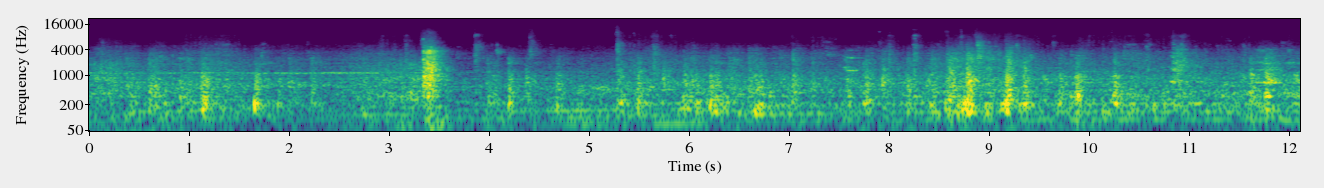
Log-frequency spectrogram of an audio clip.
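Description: JR Shikoku 2000 series diesel railcar running, heard from its vestibule: wheels clacking over rail joints and points in a string of sharp knocks, the loudest about three and a half seconds in. The diesel engine is faint here because the vestibule is some way from the engine, and a faint steady whine runs under the first three seconds.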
